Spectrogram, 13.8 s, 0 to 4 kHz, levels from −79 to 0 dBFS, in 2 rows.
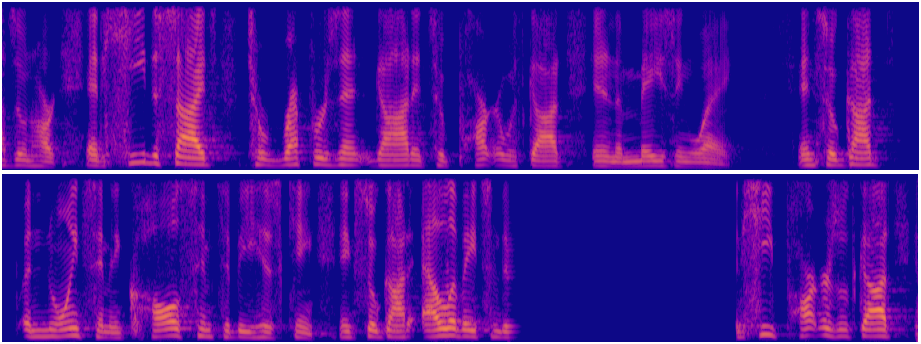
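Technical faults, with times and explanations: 10.68 to 12.41 s, long network dropout: right after "elevates him to", the sound smears into a short buzzing tail that fades away, leaving about 1.6 s of near silence before the audio picks up again with 1.72 s of material gone. The likely cause is a stall in arriving packets. The receiver briefly stretched the last sound, then fell back to silence, and nothing was recovered afterwards. Throughout the clip, nothing is heard above 4 kHz, which fits a narrowband G.711-style call path.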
